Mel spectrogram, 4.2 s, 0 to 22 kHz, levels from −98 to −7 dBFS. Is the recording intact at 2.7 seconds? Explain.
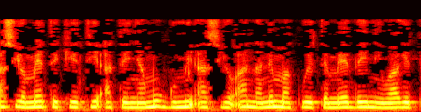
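No. Likely heavy MP3 compression across the whole clip, consistent with about 32 kbps, cuts everything above 10.6 kHz and leaves the speech watery and swirly.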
